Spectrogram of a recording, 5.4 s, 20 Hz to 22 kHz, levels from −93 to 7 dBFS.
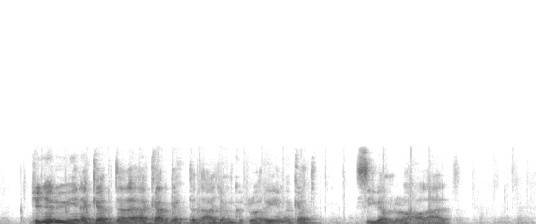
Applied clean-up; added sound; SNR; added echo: neural separator model SepFormer DNS4.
